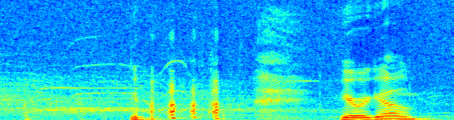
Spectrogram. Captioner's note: laughter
